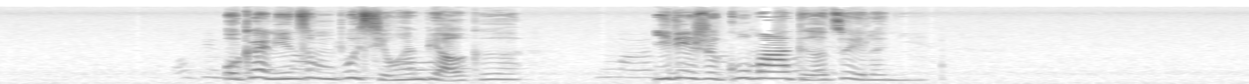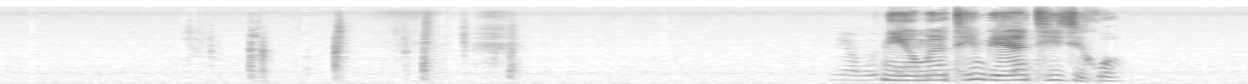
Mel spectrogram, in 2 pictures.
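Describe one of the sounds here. A young woman answers softly and with emotion, close by.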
